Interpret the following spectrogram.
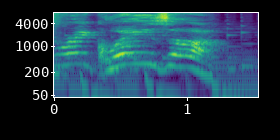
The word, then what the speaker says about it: Rayquaza: records about I know there's some Die Hard Rayquaza fans it's Rayquaza yeah I don't think I've watched any of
